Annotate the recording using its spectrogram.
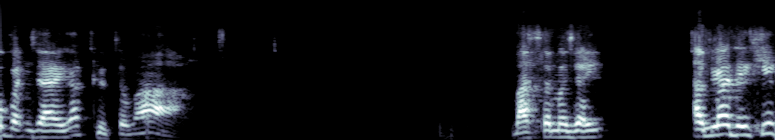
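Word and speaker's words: क्त्वा: कत्वा प्रत्यय। कत्वा त्वा प्रत्यय क क्या है आधा है और शब्द के स्टार्टिंग में है तो उसका उच्चारण प्रॉपर नहीं आ पाता इसलिए उसको हम पढ़ेंगे त्वा प्रत्यय ठीक है अब आपको कुछ भी नहीं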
